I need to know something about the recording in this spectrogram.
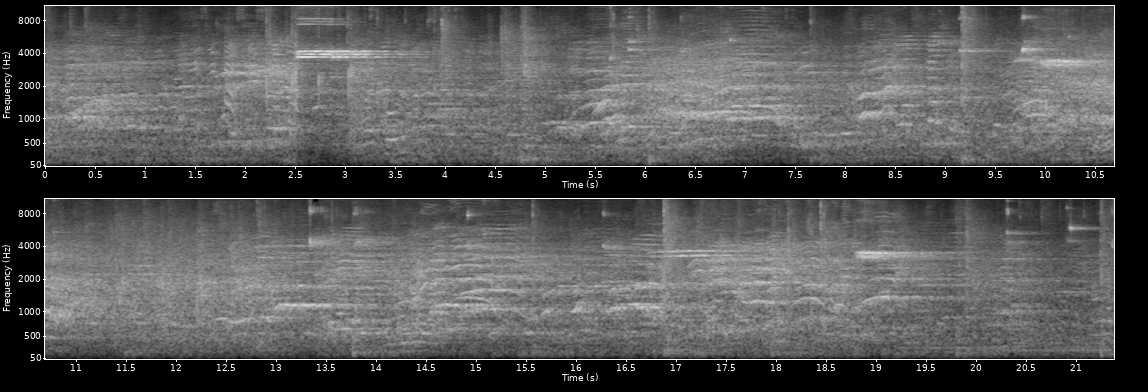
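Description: Teenage girls call out to each other in an echoing gym.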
